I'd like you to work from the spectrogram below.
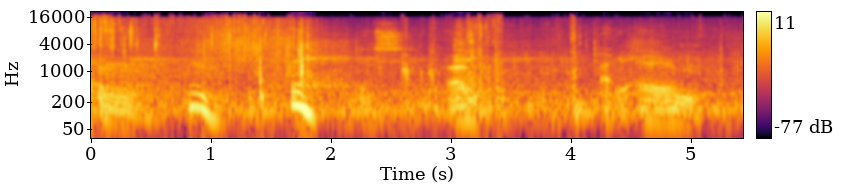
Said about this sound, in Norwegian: jeg tror heller at vi må prøve med en, en meisel. Ja. Hammer og meisel. Det er fine saker. Så Skjærer litt her. Se sånn.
